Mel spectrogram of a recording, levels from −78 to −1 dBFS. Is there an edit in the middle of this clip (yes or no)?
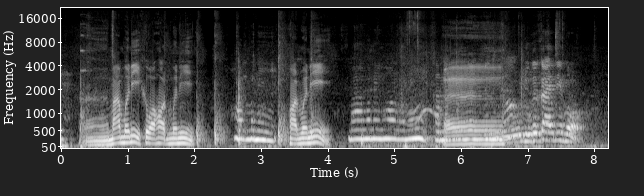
no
